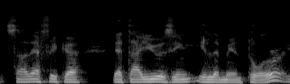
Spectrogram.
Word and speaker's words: Elementor: Africa that are using Elementor Elementor I'm pronouncing the American way even though it is spelled elementa elementa era but Elementor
